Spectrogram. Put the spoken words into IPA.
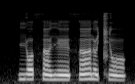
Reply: j ɔ θ ã j ẽ θ ã ɾ ɵ t͡ɕ ɔ̃

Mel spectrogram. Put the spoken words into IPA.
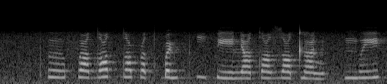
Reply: pʰ ɤ f ɤ dˤ e tˤ dˤ i p ʉ tˤ ɓ ʉ pʰ i ɓ e l e tˤ ʉ zˤ ʉ tˤ ɳ ɤ l | ŋʷ e

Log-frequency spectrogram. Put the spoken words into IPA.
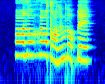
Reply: ɑ˦ ð ɔ˦ ɦ ʊː˦ dˤ ɛ˨ l u˦ ɾ ɔ˨˦ ɓ ɛ˦

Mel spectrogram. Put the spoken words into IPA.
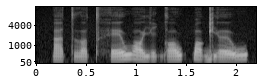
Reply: a t ð ɔ t h e w ɔ j i ɡ ɔ w k͡p ɔ ɡ j ɘ w

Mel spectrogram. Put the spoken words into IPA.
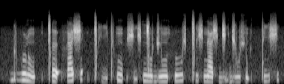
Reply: ɖʱ u ɽ ũ | ǀ ɜ ʔ θ a ʃ | ǀʰ ḭ tʰ ũː ʔ ʃ ḭ ʃ ŋ͡ǀ u d͡ʒ ũː θ uː ʃ ǀ i ʃ n aː ʃ d͡ʒ ḭ d͡ʒ uː ʃ ũ ʔ tː i ʃ

